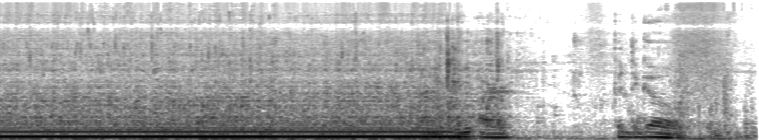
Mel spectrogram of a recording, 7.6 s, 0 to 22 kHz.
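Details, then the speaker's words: Samsung WA50M7450 top-load washer from 2017 with SC error, draining after being unplugged half an hour to power-cycle, before drain pump replacement: smooth steady low hum with water gurgling, then the pump cuts out with a slosh; drain pump running properly. "look at that look at that look at that you hear that that's water drain"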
